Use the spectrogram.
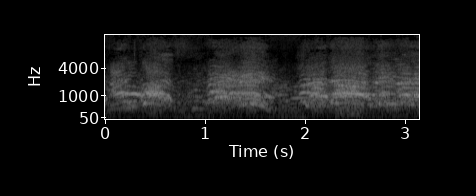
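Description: A crowd of protesters in Beirut, supporting Gaza and denouncing the massacres in Palestine and Lebanon, shouts in loud, rhythmic bursts, massed voices rising and falling in repeated chant-like waves with brief dips between them.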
